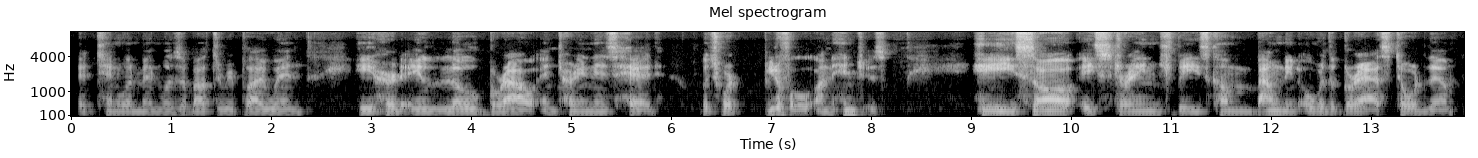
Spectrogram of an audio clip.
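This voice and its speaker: A man narrating a storybook aloud as host, reading in a halting way with stumbles. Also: mid-range voice, little pitch movement, fairly bright tone, poor audio.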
